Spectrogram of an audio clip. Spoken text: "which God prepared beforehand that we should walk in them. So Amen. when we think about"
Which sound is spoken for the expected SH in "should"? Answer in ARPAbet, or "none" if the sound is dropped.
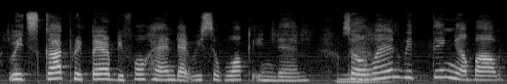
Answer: S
